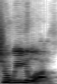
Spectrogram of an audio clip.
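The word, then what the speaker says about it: Chewelah: Can you pronounce that for me, Jennifer? It's Chihuahua.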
